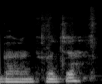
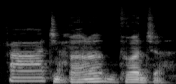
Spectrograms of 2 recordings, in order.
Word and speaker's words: Bharadwaja: Barad, Is it Bharadwaja? Barad, Bharadwaja. Vaja. Bharadwaja. Vaja. Bara? But it's a long A. Where? It's got a little line above it.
